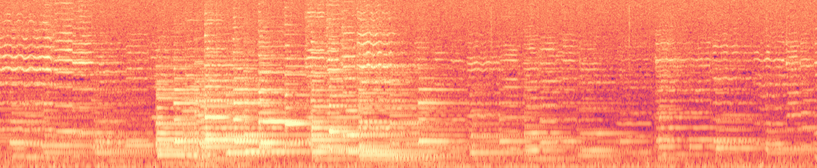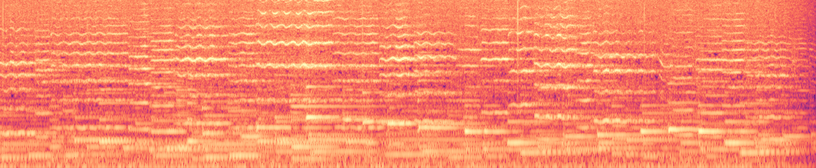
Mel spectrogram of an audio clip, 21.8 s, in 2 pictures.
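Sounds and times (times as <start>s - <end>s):
sonata for violin and piano: 0.0s - 21.7s.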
